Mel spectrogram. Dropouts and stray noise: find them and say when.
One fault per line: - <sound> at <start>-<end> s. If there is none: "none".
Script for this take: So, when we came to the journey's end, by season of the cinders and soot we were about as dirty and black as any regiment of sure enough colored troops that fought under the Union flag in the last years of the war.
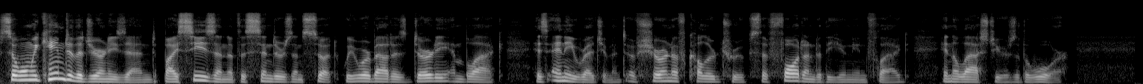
none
